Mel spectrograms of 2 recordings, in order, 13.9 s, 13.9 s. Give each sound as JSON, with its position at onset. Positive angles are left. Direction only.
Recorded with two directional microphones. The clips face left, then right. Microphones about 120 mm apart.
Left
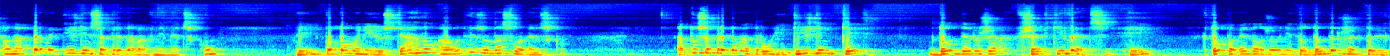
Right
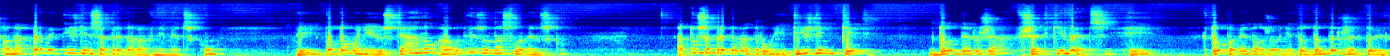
{"t": 0.0, "sound": "a man's voice", "side_deg": 25}
{"t": 3.0, "sound": "a man's voice", "side_deg": 20}
{"t": 6.7, "sound": "a man's voice", "side_deg": 20}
